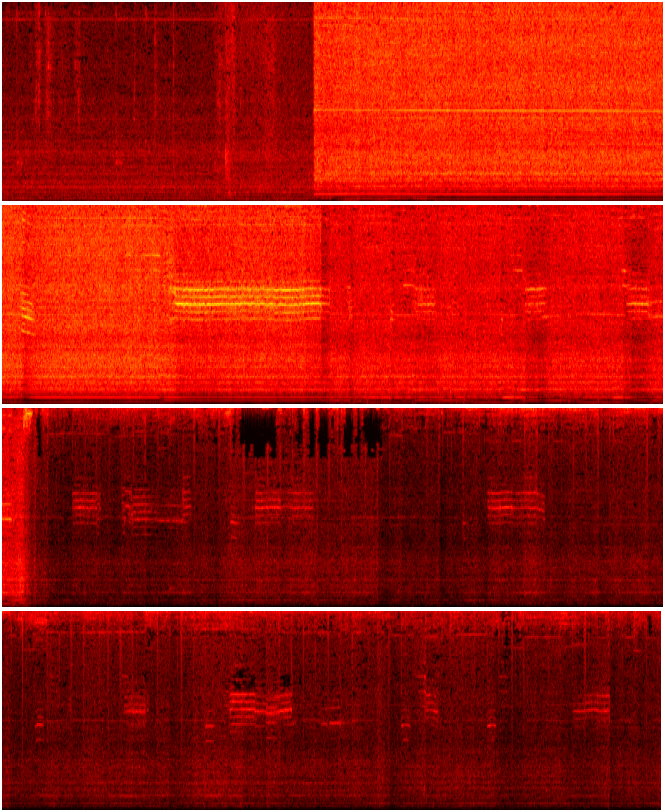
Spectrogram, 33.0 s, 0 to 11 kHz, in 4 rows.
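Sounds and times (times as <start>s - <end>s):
stepper motors humming: 3.9s - 17.0s
wood cutting noise: 3.9s - 17.0s
router spindle whine: 3.9s - 19.1s.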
